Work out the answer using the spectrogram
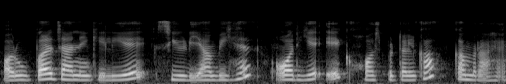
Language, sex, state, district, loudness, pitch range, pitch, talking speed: Hindi, female, Madhya Pradesh, Katni, -19 LUFS, 205-240 Hz, 210 Hz, 175 wpm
